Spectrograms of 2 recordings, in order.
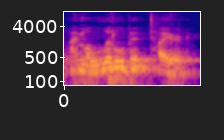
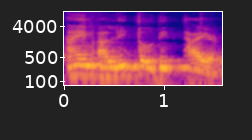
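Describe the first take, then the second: First: It is said with an American accent. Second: It is said with a Vietnamese accent. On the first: The speaker calls it right. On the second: The speaker calls it wrong.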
